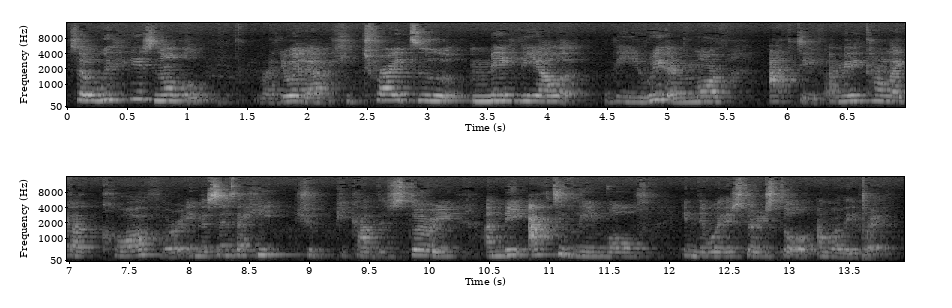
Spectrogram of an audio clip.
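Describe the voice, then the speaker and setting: A woman's voice: a little high, moderate pace, a little mellow. A woman explains something informally. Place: echoey indoor room. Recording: very echoey room, distant mic.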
